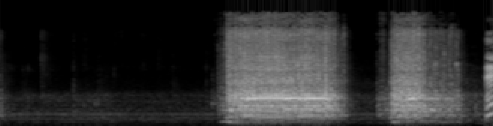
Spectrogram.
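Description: Sewing machine stitches a tunic collar in two bursts, each a loud rapid whirring run of one to two seconds separated by a short pause, close up over a quiet room.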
